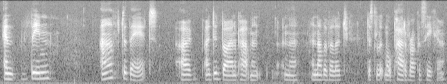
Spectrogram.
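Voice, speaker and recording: Interviewee: a fairly low-voiced New Zealand woman, relaxed storytelling with fillers, faint noise behind. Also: low-quality recording. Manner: unhurried, with many fillers and pauses. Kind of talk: casual storytelling.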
